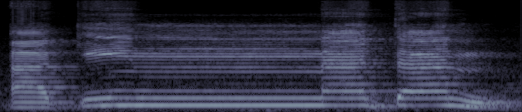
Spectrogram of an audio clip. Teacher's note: নুনে যদি তাসদিদ হয় গুন্না করা ওয়াজিব হয়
